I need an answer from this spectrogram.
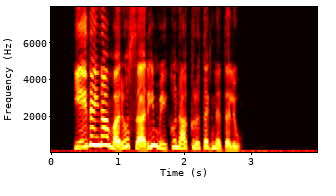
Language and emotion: Telugu, neutral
